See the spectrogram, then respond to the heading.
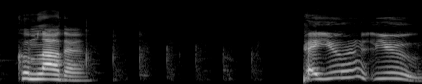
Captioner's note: attendees clapping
